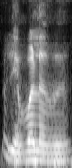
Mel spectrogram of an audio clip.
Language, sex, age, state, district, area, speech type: Tamil, male, 18-30, Tamil Nadu, Namakkal, rural, read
